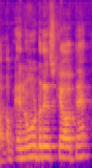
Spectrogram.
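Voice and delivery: usual speaking voice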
